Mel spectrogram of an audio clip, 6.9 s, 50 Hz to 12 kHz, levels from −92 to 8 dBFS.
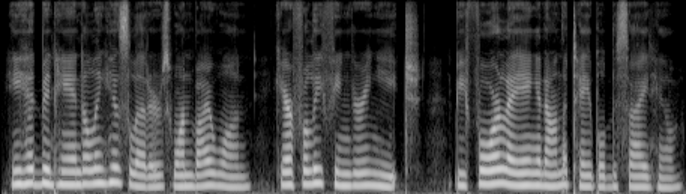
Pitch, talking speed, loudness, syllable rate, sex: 210 Hz, 175 wpm, -17 LUFS, 5.5 syllables/s, female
